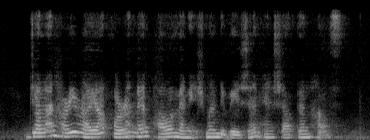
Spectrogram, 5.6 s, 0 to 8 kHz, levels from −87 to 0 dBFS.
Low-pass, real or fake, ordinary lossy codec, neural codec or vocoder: 7.2 kHz; fake; none; codec, 44.1 kHz, 2.6 kbps, DAC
